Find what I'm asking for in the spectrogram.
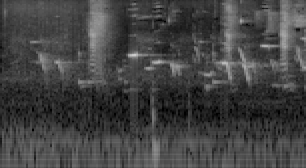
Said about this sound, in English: The valley is alive with the song of Korimako. Or is that just my phone ringing?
